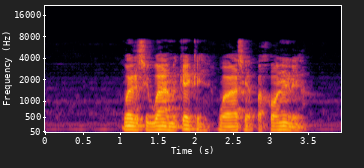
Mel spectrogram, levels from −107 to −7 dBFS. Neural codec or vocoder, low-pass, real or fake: codec, 16 kHz, 16 kbps, FreqCodec, larger model; 7.2 kHz; fake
